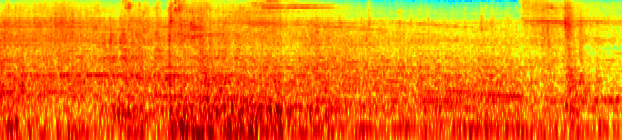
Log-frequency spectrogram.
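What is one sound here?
A truck engine rumbles and labours over rough rocky ground.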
